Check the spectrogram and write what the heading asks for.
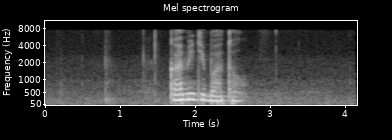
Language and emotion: Russian, neutral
